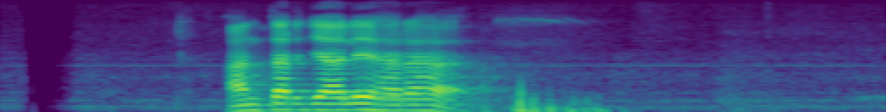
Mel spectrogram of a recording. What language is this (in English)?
Sinhala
